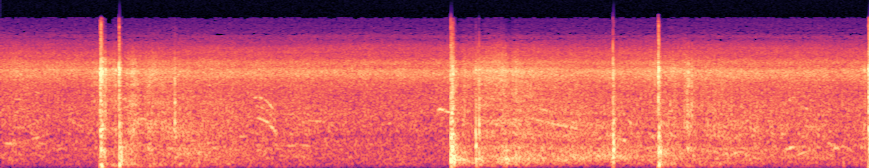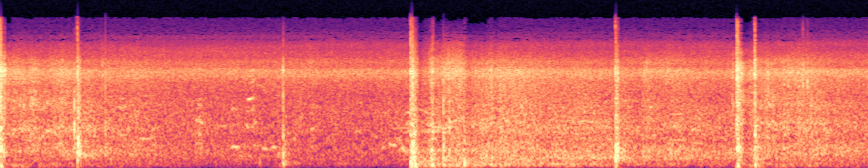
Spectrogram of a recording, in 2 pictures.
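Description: Fireworks boom and bang loudly, one after another.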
